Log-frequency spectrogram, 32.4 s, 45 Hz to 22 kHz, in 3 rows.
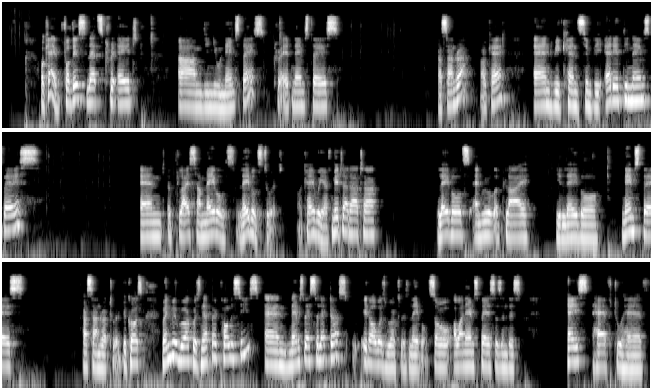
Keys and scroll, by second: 1.4 ctrl+l, 1.9-7.2 typing, 7.2 Return, 10.7-12.7 typing, 13.5 Return, 14.3-20.7 typing, 22.1-25.9 typing, 27.5 Return.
